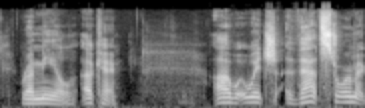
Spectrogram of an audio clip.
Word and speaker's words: Ramil: Let me just double check that pronunciation. Rile. Ramil.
